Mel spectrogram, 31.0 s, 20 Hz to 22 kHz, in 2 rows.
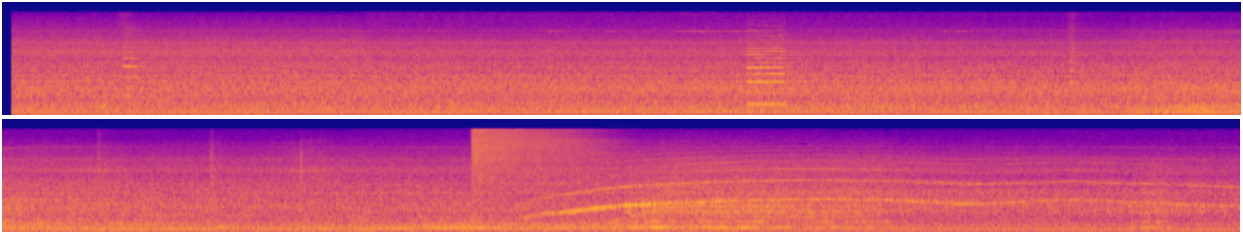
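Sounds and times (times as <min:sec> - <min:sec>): diesel engine running: 0:00.1 - 0:30.9
horn blast: 0:09.2 - 0:10.0, 0:21.4 - 0:27.2, 0:29.6 - 0:30.2
hiss of air: 0:21.4 - 0:22.8
siren wailing: 0:21.8 - 0:30.9.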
